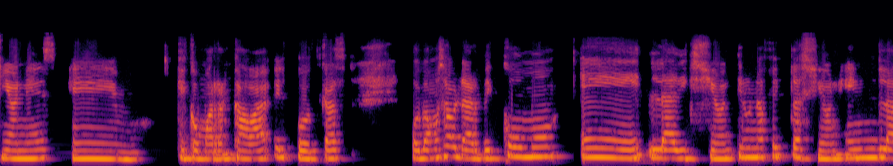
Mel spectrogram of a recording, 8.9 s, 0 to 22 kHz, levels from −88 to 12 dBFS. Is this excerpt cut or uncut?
cut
